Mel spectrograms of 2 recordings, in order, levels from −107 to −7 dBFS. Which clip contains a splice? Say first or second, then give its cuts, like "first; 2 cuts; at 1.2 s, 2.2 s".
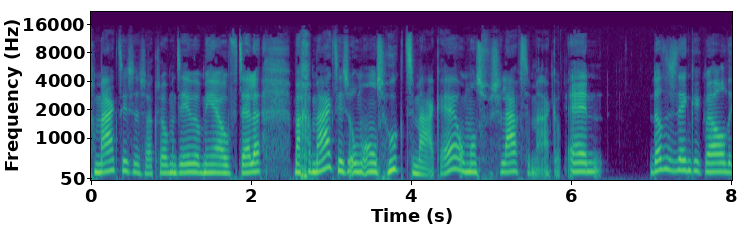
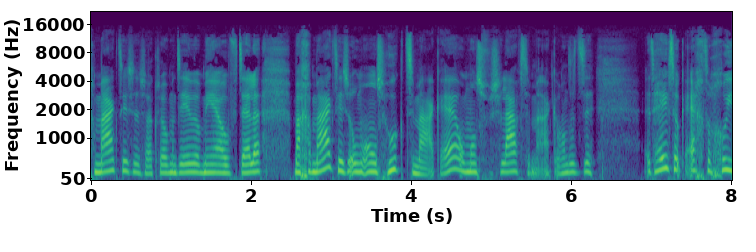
first; 1 cut; at 5.8 s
